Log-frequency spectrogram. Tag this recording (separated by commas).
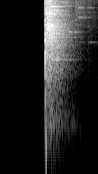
Shatter, Glass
